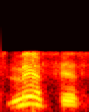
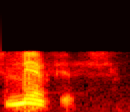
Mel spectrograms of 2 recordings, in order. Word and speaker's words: Memphis: Okay, well, see now, it's Memphis, but if you down here, it's Memphis. Memphis. – Now, and there is a North Memphis.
